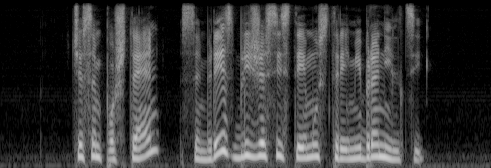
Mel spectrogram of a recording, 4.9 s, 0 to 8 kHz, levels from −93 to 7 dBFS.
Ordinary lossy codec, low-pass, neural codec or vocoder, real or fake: none; 7.2 kHz; none; real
